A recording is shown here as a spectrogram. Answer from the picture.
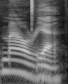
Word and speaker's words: Mowry: you were playing Teddy I heard your name pronounced a couple of different ways one was Mory and one was Mai so it's it's Mor but I've all these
